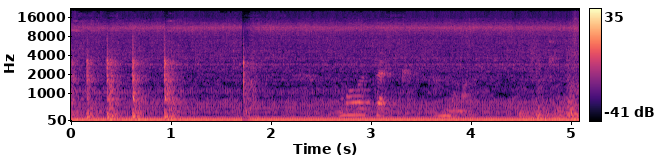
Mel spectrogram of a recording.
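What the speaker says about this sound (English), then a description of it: "Let's give this another stir." A spoon stirs ground beef stroganoff in a single pan, with a few sharp scrapes and knocks at the start, then a steady sizzle over a constant electrical hum.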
